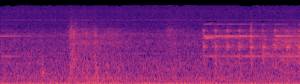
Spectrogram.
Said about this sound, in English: Somebody's phone?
